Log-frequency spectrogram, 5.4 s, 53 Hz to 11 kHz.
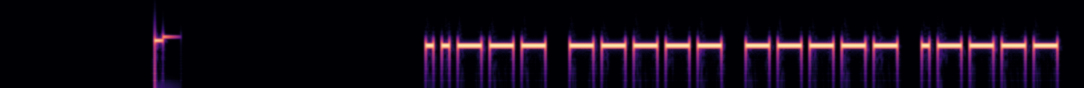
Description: Morse code, heard as a keyed tone, about 32 wpm, 700 Hz. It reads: 2001
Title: Worked All Europe DX Contest - QTC Exchange - 30wpm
